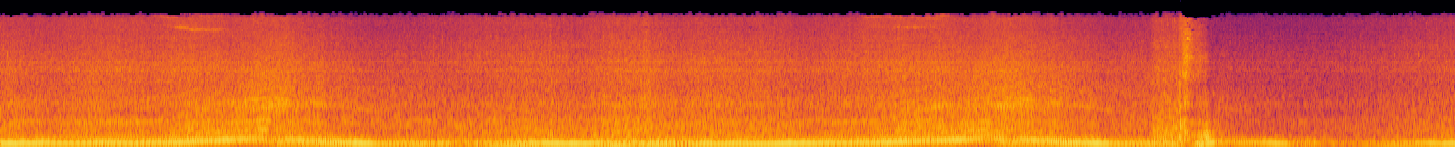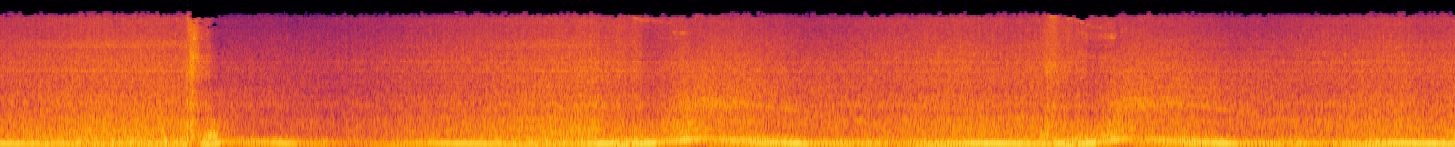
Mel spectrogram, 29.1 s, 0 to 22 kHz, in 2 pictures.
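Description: Dodge 392 Hemi V8 engine fitted with an aFe throttle body spacer, revved up and let fall back to idle several times. Two sharp, short sounds come about midway.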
